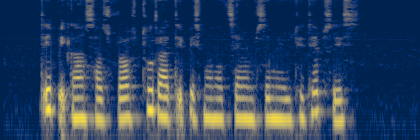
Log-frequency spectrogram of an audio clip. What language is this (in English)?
Georgian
